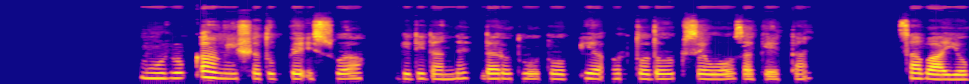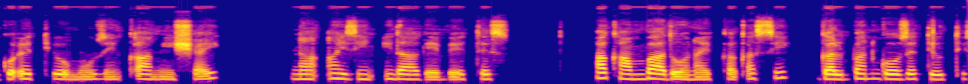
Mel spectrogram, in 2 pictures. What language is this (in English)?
Wolaytta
